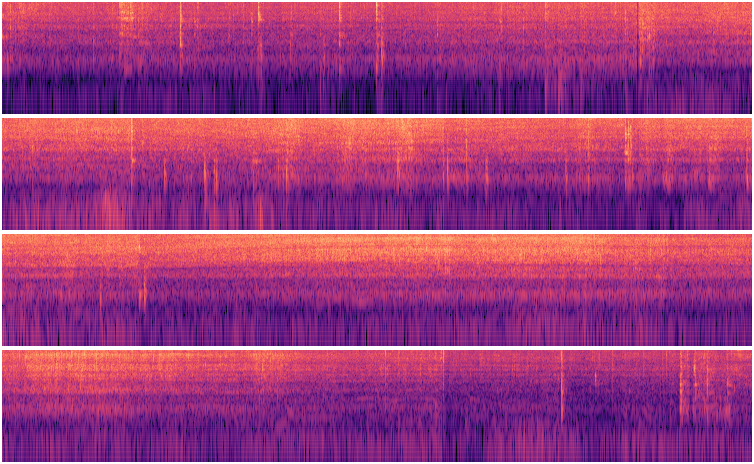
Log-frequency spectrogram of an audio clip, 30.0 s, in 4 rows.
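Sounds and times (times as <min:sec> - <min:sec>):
curry sizzling in pot: 0:00.0 - 0:30.0
metal ladle scraping pot: 0:01.2 - 0:03.9, 0:08.8 - 0:16.5.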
